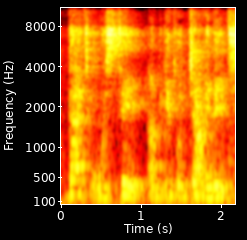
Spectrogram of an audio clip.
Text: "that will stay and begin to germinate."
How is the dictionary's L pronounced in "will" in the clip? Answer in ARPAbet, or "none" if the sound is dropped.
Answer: W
